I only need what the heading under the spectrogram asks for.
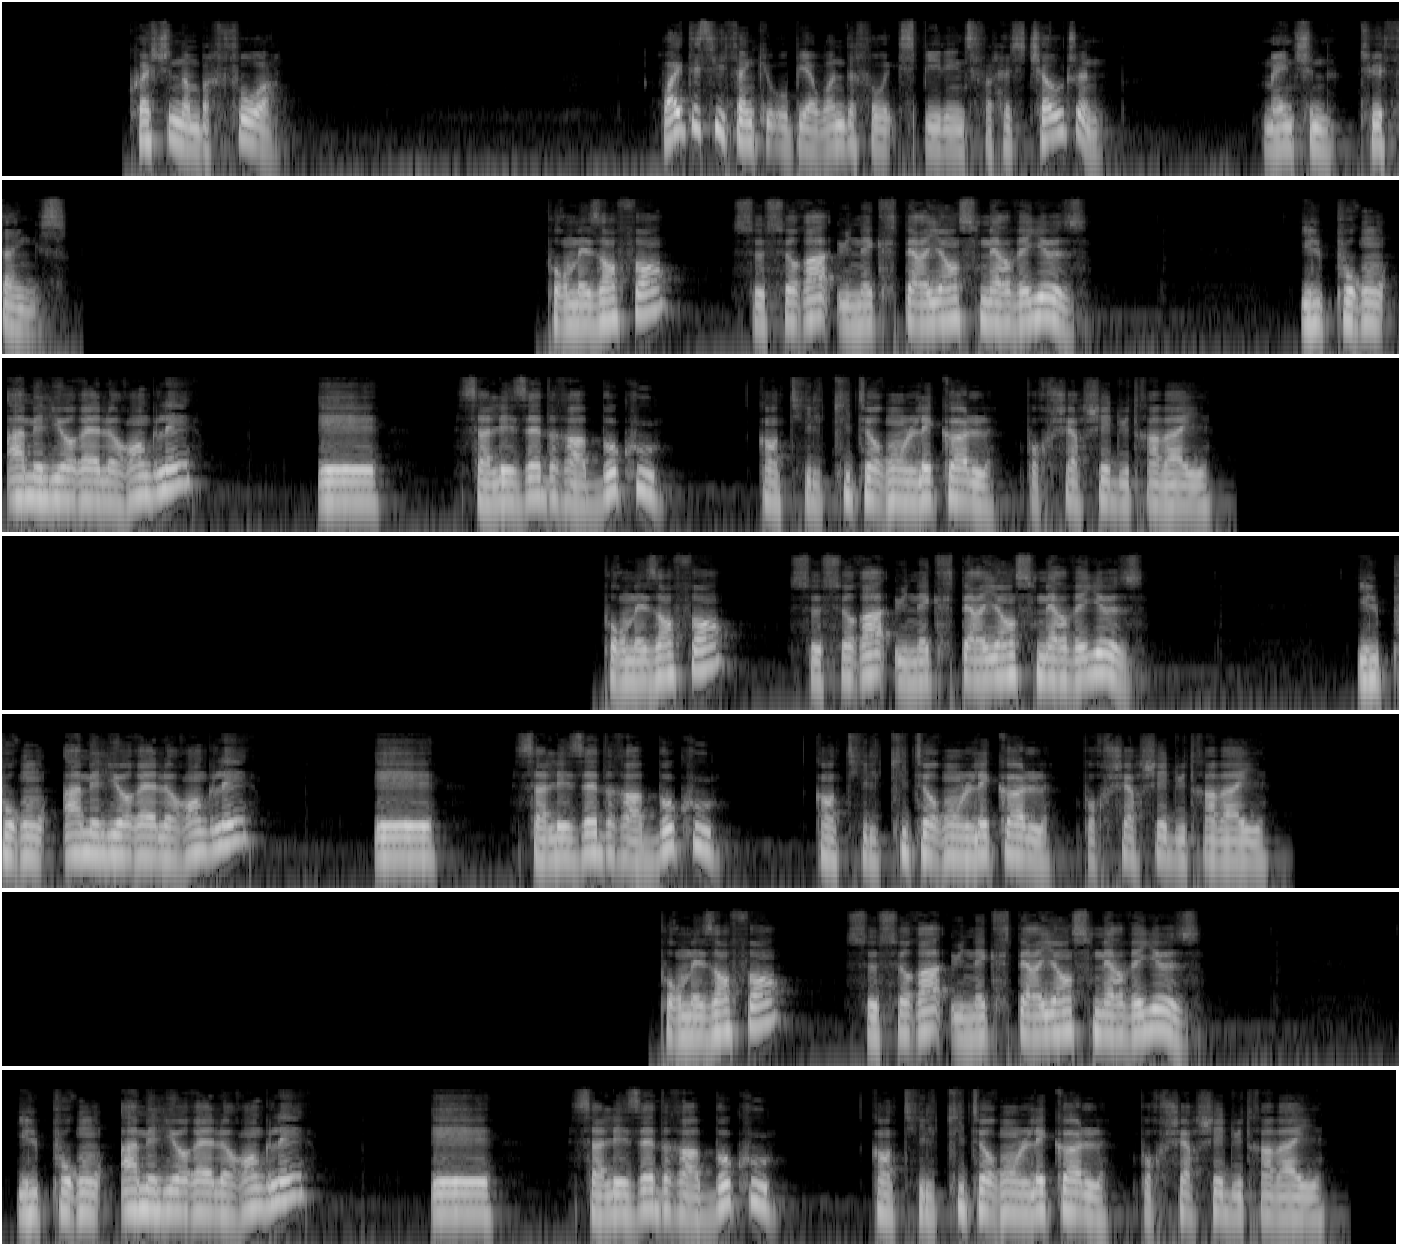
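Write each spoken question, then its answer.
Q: Why does he think it will be a wonderful experience for his children?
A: They can improve their English; it will help them find work when they leave school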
